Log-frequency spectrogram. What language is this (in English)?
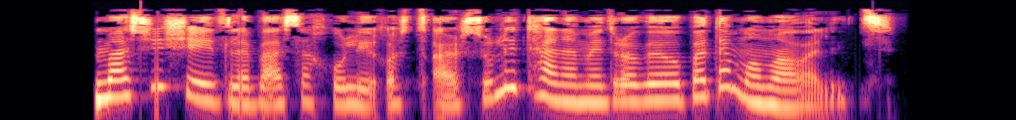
Georgian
